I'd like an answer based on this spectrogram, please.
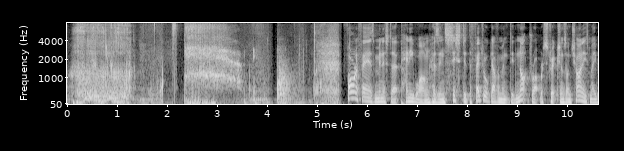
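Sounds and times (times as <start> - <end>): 
slurping a hot drink: 0.0 - 4.1
speech: 5.6 - 10.6.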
